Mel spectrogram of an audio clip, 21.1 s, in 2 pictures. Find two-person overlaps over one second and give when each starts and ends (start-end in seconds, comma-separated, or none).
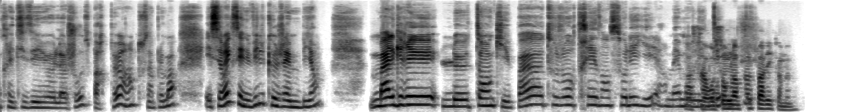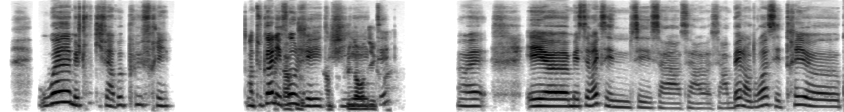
13.9-15.4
